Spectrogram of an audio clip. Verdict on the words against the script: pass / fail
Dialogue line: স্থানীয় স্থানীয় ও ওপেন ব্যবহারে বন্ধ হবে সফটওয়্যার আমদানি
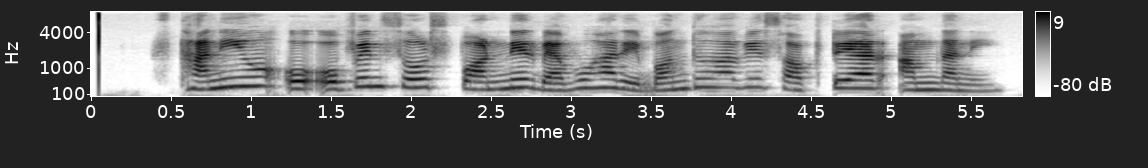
fail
